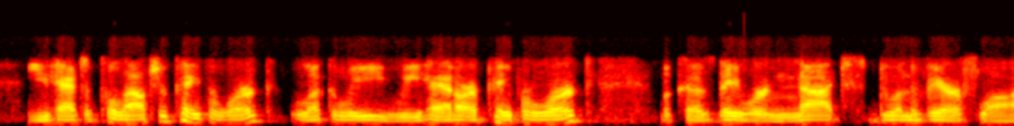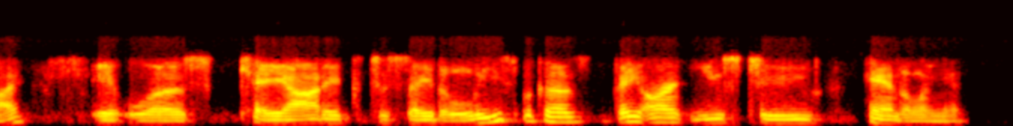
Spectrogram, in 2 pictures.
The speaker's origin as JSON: {"language": "English", "region": "West Coast", "country": "United States", "lives_now": "Ohio, United States", "said": "I'm originally from the West Coast, but I live in Ohio, and I have family that we cruise with that lives in Florida."}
